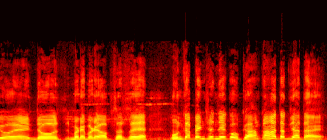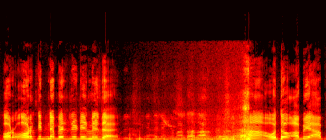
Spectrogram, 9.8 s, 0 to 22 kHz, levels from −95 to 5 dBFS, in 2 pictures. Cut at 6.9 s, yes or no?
no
